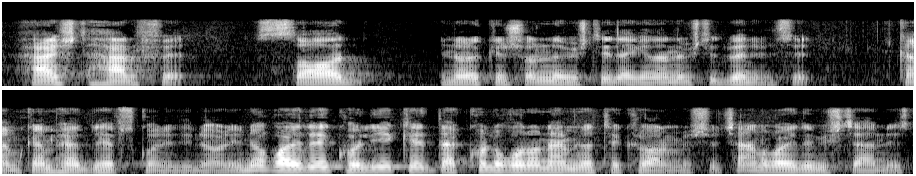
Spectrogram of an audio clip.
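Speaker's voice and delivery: usual speaking voice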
